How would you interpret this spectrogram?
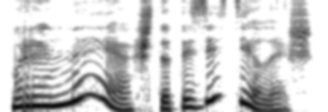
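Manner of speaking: high, delighted squeal of the name. A narrator's reading. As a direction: squeal with surprise. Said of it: "взвизгнула Лив".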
